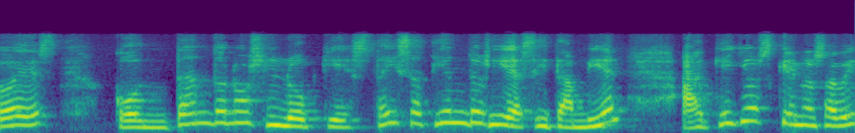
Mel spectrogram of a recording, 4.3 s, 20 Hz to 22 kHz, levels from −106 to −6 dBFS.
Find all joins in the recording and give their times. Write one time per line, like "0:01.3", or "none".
0:02.4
